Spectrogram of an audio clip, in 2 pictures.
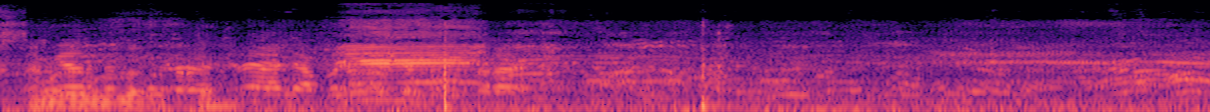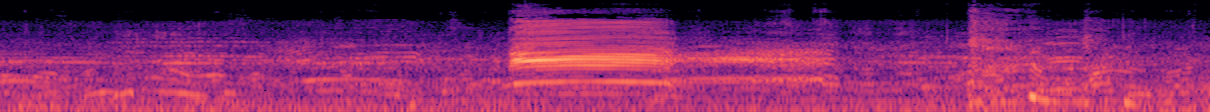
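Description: Young sheep or goats bleat at the Haveri livestock market, with several short, sharp calls rising over steady crowd chatter and talk nearby.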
